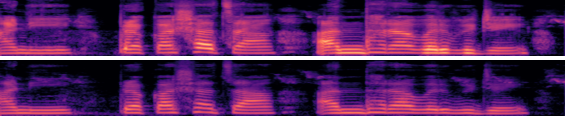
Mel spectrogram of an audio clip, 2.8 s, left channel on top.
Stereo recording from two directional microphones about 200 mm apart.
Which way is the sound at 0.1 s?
45° left (ahead or behind).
